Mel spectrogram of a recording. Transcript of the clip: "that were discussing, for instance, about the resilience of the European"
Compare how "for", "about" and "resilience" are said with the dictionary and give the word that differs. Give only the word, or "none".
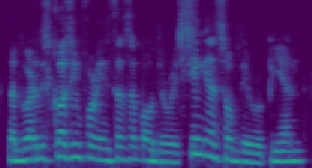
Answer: resilience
